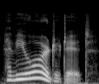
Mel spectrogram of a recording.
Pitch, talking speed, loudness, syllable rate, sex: 215 Hz, 240 wpm, -15 LUFS, 7.5 syllables/s, female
